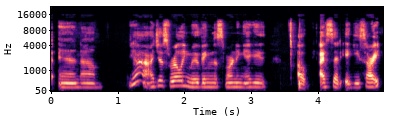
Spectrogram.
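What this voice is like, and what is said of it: Choked-up, emotional voice. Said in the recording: “little choked up”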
